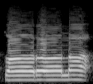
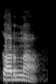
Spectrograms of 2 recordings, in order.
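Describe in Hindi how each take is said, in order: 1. र के बाद पूरा स्वर उच्चारित होता है। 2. र के बाद वाला स्वर गिरा दिया जाता है। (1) "र के बाद करना ऐसा नहीं बोलते हैं" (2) "जब हम बोलते हैं करना"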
